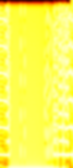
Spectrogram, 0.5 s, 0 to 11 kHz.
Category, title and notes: Instrument samples > Percussion
All samples used from Flstudio 2025 original sample pack. Processed with ZL EQ, Plasma, Waveshaper.
Hardcore, Zaag, Hardstyle, Uptempo, Zaagkick, Kick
